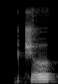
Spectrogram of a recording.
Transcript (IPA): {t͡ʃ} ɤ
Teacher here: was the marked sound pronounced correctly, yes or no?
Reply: yes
